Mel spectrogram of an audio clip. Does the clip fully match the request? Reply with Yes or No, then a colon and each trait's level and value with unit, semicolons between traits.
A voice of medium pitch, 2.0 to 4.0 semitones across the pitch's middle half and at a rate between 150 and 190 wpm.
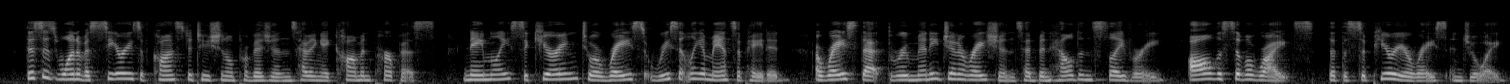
No: high, 210 Hz; average, 3.5 semitones; average, 160 wpm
